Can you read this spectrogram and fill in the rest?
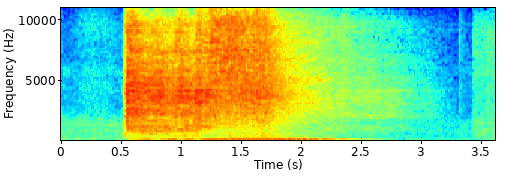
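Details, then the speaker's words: Toyota 18RG engine in a Celica, first start on carburetors with jumper leads: cranks, catches and roars briefly, then dies within two seconds once the starter is released; won't keep running on its own. "That's on the starter. Oh, that was just on the starter. When I take the starter off, It just dies."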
